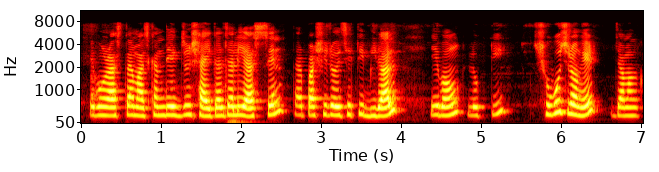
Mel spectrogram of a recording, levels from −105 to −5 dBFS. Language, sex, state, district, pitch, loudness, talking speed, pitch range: Bengali, female, West Bengal, Paschim Medinipur, 255 Hz, -23 LUFS, 160 wpm, 245-275 Hz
